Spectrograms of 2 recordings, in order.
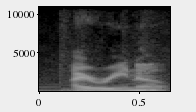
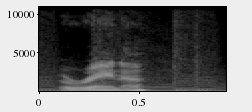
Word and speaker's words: Irena: so hey this is the uh irena or arena as you can pronounce it kickstarter demo if you're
